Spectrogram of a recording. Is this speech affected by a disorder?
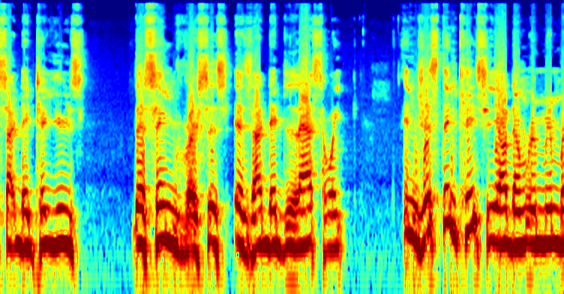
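Yes: cerebral palsy; fine motor impairment.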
